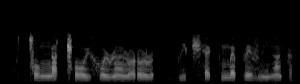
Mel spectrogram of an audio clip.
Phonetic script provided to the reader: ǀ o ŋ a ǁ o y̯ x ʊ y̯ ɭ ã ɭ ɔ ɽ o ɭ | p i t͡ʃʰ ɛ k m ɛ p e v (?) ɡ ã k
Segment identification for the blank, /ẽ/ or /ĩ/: ĩ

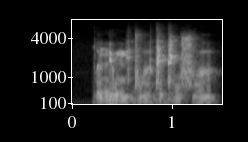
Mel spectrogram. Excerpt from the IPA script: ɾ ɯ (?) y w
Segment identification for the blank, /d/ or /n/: n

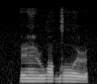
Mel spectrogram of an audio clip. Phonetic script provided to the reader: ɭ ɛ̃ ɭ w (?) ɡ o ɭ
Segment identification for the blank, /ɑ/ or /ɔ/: ɔ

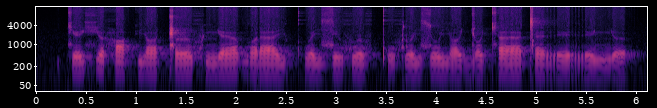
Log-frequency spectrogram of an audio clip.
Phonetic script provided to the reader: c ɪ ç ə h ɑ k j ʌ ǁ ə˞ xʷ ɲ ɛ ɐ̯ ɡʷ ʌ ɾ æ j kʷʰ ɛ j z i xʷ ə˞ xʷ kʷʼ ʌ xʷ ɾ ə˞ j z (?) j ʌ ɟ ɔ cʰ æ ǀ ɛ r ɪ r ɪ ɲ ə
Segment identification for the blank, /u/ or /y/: u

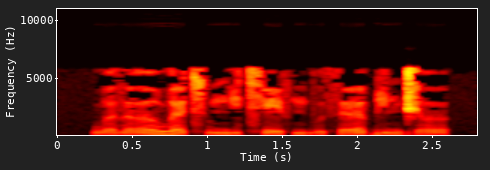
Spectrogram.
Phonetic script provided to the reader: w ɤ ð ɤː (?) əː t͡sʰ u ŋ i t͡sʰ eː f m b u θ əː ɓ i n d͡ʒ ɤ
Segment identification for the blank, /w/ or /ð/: w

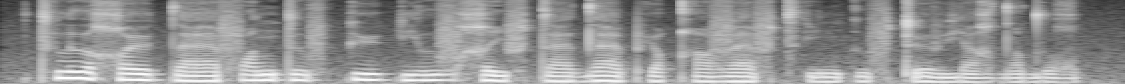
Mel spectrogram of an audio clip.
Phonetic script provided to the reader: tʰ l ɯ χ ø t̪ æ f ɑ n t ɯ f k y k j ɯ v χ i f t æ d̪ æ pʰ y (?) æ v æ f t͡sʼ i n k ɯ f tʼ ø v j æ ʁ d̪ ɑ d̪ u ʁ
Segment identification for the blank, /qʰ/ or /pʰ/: qʰ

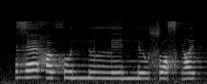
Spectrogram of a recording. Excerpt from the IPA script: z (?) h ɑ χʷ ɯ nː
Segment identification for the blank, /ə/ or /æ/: æ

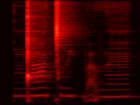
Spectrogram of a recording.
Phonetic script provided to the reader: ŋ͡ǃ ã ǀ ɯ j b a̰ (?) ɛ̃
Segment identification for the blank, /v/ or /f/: v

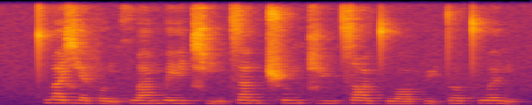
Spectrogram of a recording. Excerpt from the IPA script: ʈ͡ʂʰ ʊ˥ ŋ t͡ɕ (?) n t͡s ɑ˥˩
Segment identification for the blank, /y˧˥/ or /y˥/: y˧˥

